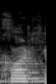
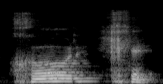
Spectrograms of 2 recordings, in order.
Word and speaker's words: Jorge: Ici, j'ai mis l'écrivain Jorge Luis Borges, qui n'est pas facile à prononcer. Jorge.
